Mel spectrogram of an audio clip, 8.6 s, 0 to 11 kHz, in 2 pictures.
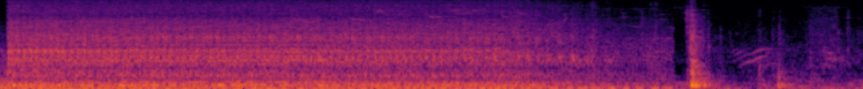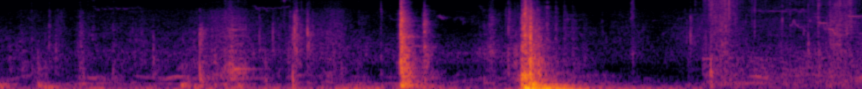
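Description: Land Rover Defender 110 engine running for about three seconds, then falling quiet. A door clicks open, a few knocks follow, and a door is slammed shut near the end, which is the loudest sound.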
